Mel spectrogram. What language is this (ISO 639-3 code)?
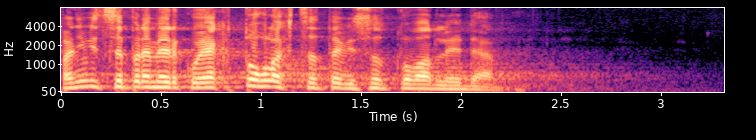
ces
